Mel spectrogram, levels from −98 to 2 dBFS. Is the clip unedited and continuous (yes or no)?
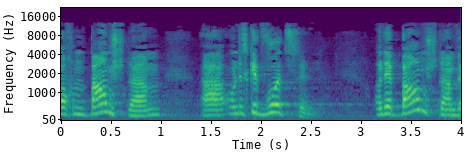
yes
